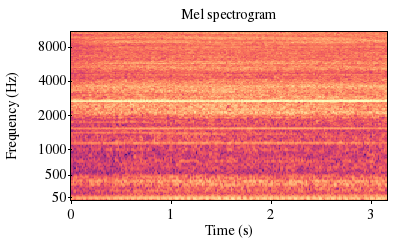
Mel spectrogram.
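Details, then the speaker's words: 2008 Mercedes CLK350, 129k miles, previously seized engine, running with no coolant: loud steady whoosh with thin high whine over a smooth, knock-free idle; secondary air pump running at cold start. "There is no coolant in the system, but it runs absolutely perfect. And secondary pump is blowing here."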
